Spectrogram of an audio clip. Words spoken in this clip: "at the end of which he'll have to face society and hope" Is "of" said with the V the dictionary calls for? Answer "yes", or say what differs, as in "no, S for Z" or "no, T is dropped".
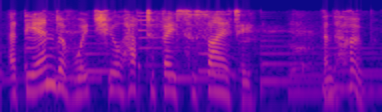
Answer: yes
